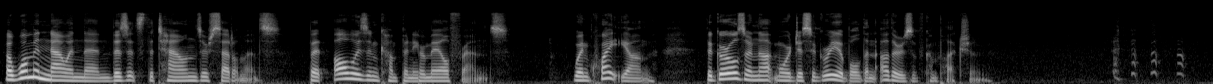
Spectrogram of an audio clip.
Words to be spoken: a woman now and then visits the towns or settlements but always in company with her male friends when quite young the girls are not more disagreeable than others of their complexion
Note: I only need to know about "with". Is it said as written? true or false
false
